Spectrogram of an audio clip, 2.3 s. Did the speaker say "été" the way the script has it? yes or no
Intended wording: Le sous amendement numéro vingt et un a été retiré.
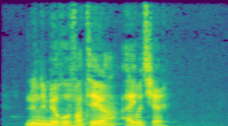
no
